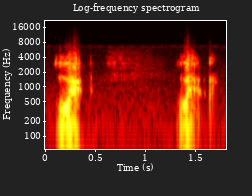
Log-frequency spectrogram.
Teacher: நாவினுடைய அதாவது நாவினுடைய இரு பக்கங்களும் தன்னால தடிக்கும் · பற்களனுடைய மேல் பள்ளியினுடைய அடியை தொடுவதாலே இந்த லகரம் தோன்றும்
